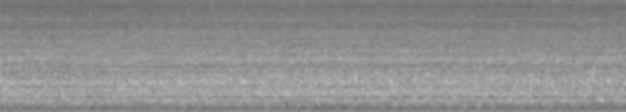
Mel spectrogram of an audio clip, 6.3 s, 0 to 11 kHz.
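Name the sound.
5.7 LS V8 engine idling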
